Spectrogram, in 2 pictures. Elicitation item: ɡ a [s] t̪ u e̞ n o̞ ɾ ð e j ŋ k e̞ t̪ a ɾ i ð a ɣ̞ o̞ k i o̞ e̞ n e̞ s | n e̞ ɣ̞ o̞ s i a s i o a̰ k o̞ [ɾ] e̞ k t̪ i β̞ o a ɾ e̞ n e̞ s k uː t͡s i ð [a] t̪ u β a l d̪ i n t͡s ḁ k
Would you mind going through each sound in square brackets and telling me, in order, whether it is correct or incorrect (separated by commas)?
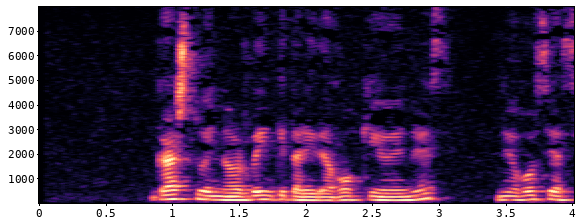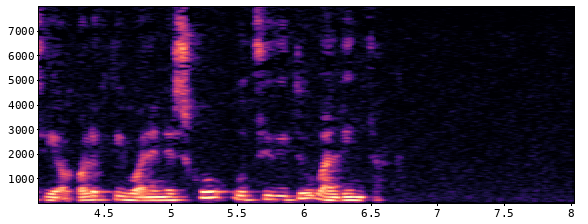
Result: correct, incorrect, incorrect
